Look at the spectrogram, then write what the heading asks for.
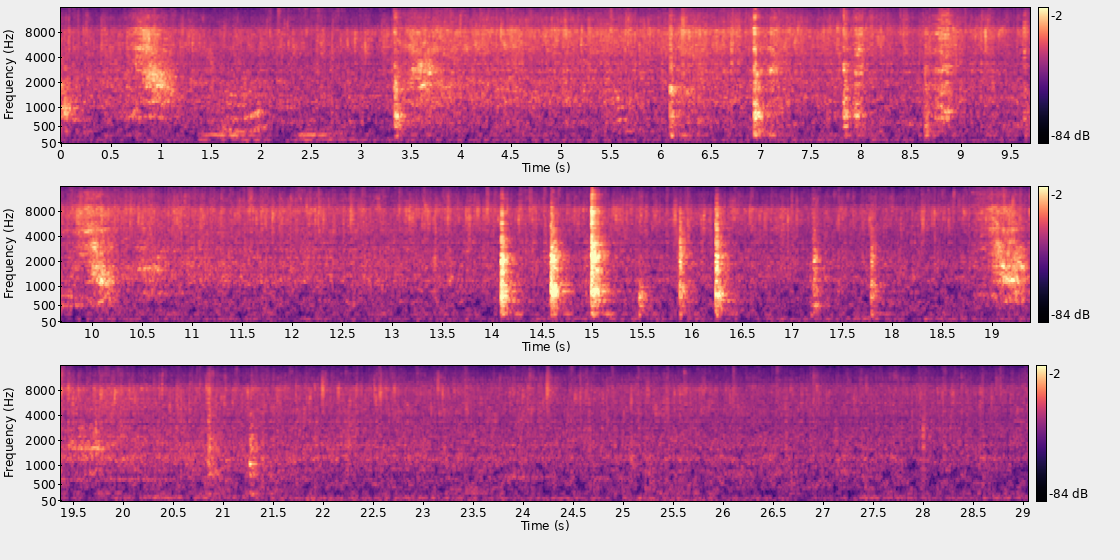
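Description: Okra, tomatoes and green chillies sizzling steadily as they fry in a wide pan, with a spatula scraping and knocking against the pan as the vegetables are stirred. The loudest strokes come about halfway through, and the stirring thins out toward the end while the sizzle goes on.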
